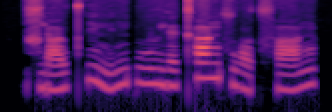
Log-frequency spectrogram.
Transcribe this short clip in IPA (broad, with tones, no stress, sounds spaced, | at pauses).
ɕ j ɑ˧˥ ʊ̯ t̪ʰ i˥˩ n i˥ ŋ p u˥ l j ɛ˧˥ kʰ ɑ˥ ŋ s w ɔ˨˩ t͡sʰ ɑ˧˥ ŋ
